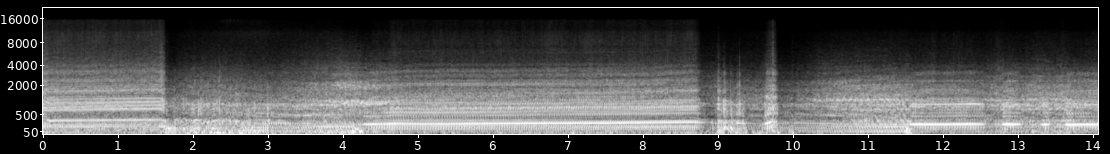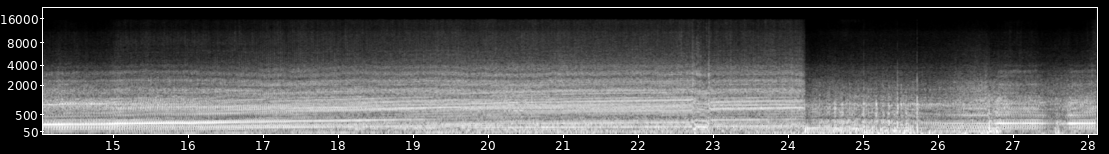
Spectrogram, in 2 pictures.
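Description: Chevrolet Camaro V8 heard from inside the cabin under hard track driving: the engine note drops as the driver lifts and brakes, breaks up briefly with gear changes, then climbs in one long steady rise in pitch while accelerating out of a slow corner, falling away again near the end.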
